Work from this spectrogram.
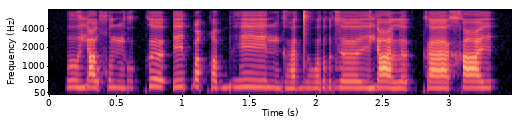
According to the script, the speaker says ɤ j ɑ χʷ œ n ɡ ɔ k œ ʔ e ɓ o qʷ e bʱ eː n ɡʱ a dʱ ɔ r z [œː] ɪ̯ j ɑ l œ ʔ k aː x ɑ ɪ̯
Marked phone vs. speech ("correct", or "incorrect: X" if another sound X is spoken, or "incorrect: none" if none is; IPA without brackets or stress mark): correct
